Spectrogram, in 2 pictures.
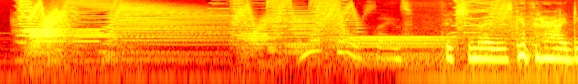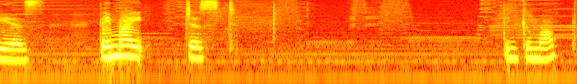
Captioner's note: siren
